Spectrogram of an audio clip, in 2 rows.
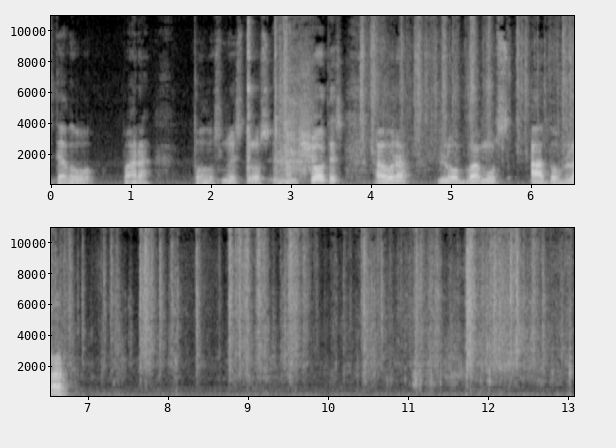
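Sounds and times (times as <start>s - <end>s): leaf and foil crinkling: 2.8s - 13.0s.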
